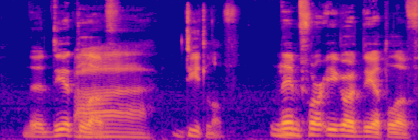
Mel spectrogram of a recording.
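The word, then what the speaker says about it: Dyatlov: You got to say it like it's a Russian. The Dietlov.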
